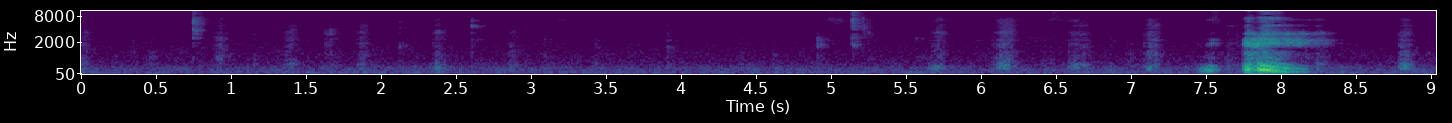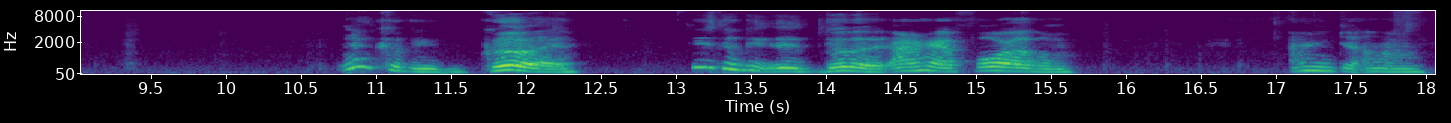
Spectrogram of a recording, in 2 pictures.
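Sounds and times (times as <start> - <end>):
person chewing crunchy cookie: 0.0 - 10.8, 12.6 - 13.1, 15.7 - 17.1.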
